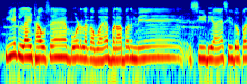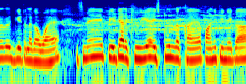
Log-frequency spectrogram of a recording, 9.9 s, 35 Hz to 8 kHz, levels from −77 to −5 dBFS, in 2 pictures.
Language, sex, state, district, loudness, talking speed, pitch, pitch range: Hindi, male, Jharkhand, Jamtara, -16 LUFS, 195 wpm, 190 Hz, 175-200 Hz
